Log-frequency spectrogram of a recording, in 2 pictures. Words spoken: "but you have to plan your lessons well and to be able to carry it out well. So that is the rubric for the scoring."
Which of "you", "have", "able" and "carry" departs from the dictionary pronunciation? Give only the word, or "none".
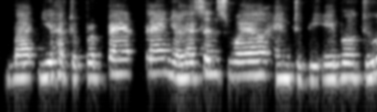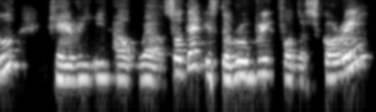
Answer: have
